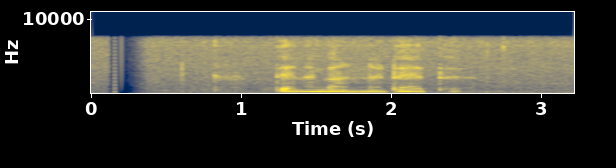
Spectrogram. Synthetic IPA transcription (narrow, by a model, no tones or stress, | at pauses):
t̪ænəɡanːəʈəæt̪ə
